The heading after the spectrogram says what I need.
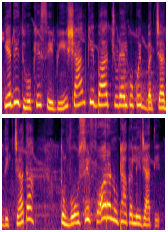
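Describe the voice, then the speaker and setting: A woman narrating a scripted children's story in a dramatic, expressive way. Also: high voice, a little slow, slight background noise.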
